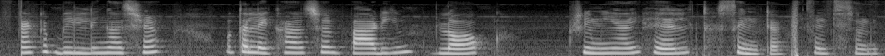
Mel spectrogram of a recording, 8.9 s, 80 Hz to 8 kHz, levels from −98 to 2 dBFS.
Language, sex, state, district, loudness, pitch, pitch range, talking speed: Bengali, female, West Bengal, Purulia, -26 LUFS, 260 Hz, 245-280 Hz, 75 wpm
